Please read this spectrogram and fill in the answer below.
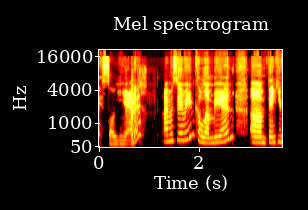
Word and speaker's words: Janet: This is like, she said, we pronounce her name like Janet, but with a Y. So Janet, I'm assuming Colombian.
